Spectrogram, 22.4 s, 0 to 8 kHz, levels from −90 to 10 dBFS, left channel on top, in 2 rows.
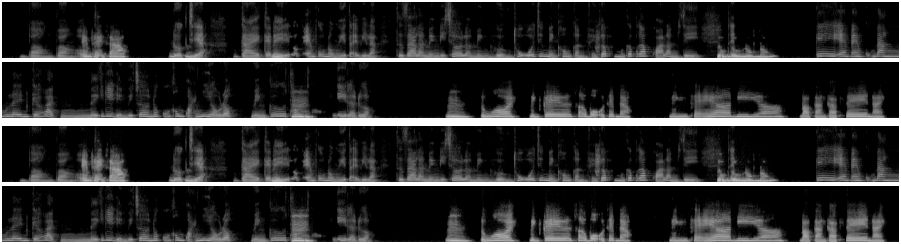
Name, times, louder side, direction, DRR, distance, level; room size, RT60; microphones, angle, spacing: voice 1, 0.2-1.1 2.1-2.6 2.9-9.0 10.2-15.0 15.4-15.8, equal, ahead, 5.6 m, -36 dB
voice 2, 1.0-1.6 2.3-2.5 3.4-3.6 8.9-9.7 14.8-15.1 16.8-19.1 19.6-22.2, right 2 dB, 75° right, 1.5 m, -26 dB
head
